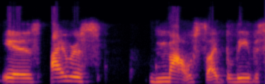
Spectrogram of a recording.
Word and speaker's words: Mauss: her name is Iris Mauss, I believe is how you pronounce it. It's spelled Mauss, so I believe it's Mouse.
